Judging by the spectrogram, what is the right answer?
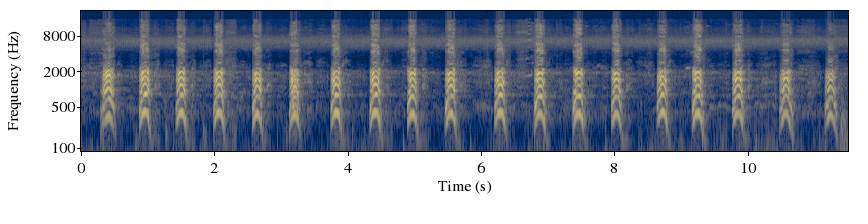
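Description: Bully x Dogo Argentino cross dog barking over and over in a steady rhythm, about two short barks a second.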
